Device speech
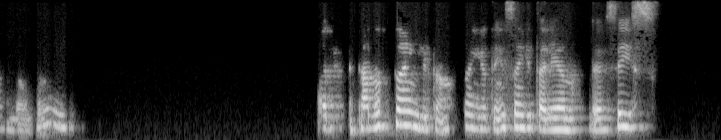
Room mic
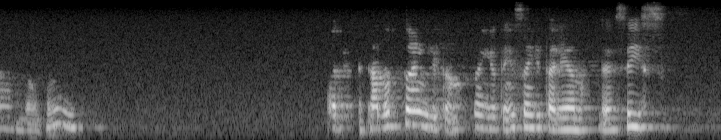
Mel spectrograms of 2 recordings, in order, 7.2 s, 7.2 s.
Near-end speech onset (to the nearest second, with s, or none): none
